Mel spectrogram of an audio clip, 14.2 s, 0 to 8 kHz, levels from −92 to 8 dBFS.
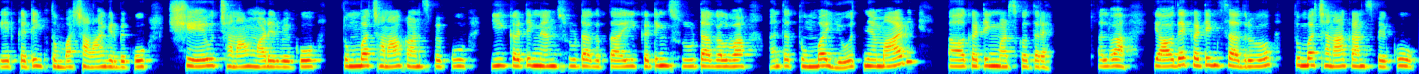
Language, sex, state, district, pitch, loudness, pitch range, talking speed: Kannada, female, Karnataka, Mysore, 220 Hz, -17 LUFS, 210-235 Hz, 145 wpm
